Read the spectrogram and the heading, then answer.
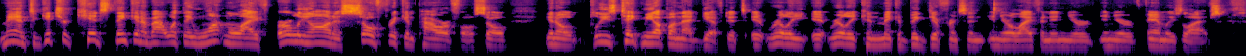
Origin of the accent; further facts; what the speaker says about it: Denver, Colorado, United States; also born or lived in Netherlands; I was born in the Netherlands, you know, wooden shoes and windmills. And uh, ended up in Denver, Colorado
